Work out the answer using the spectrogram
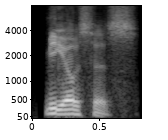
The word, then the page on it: miosis: American English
